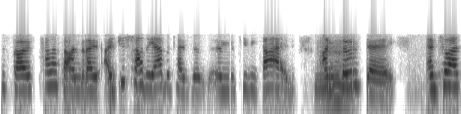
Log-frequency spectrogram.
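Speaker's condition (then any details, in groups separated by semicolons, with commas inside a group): Cerebral palsy; since birth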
